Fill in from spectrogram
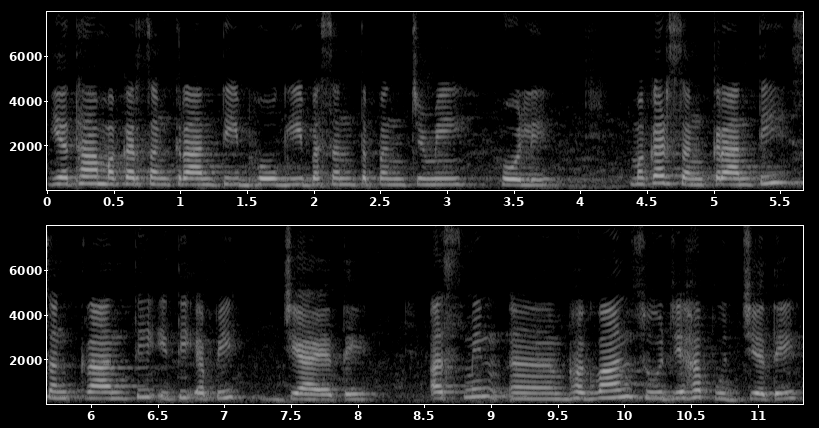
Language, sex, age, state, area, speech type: Sanskrit, female, 18-30, Uttar Pradesh, rural, spontaneous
